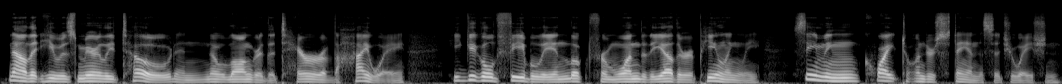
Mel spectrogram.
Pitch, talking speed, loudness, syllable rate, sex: 120 Hz, 175 wpm, -18 LUFS, 5.1 syllables/s, male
